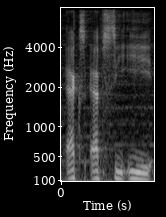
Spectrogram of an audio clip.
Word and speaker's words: Xfce: Yo, uh, it's Windows manager and pronounced XFCE, like the letters.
